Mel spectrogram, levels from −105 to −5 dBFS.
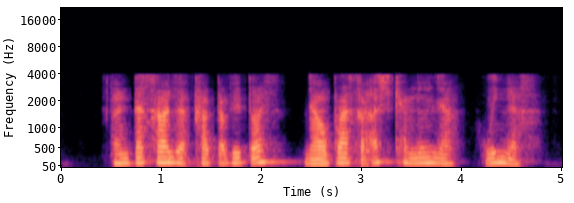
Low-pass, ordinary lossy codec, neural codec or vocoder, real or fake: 7.2 kHz; AAC, 16 kbps; codec, 44.1 kHz, 1.7 kbps, Pupu-Codec; fake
